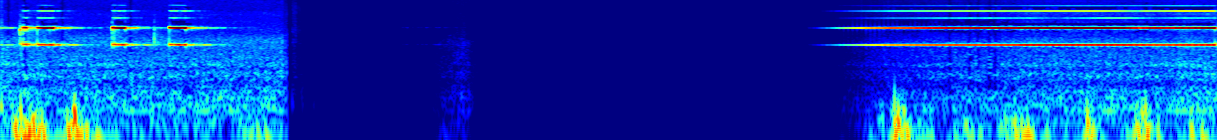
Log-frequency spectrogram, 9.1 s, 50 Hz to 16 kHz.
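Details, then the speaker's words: VLF metal detector powered by a 9 V battery, found to have only a bad battery, with beep and a switchable vibrator motor. Three crisp high beeps, a silent pause, then a steady high tone over metal; signalling properly. "इस model में beep के अलावा एक vibrator motor भी है, जो इस push button को ऑन करने से बीप बंद हो जाती है और वाइब्रेशन चालू हो जाती है।"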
